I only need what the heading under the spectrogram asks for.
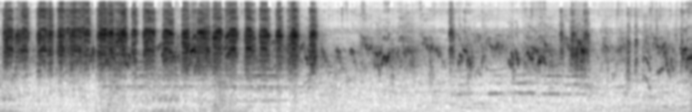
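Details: Australian budgies feeding on greens in the morning: a loud, rapid string of clipped chirps, then gentler wavering warbles and squeaky notes from the flock.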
